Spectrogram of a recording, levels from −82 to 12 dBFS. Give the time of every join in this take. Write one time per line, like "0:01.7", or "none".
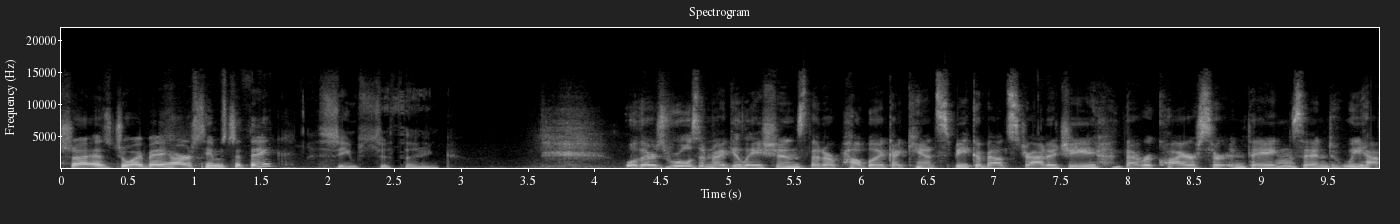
none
